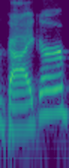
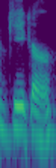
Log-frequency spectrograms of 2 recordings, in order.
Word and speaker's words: Giger: Geiger, but his name is actually pronounced H.R. Giger.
